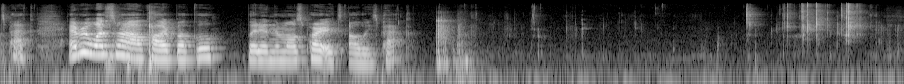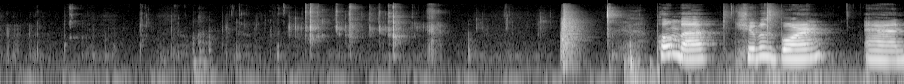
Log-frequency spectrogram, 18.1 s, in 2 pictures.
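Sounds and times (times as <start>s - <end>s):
person chewing seafood: 4.8s - 14.6s.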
